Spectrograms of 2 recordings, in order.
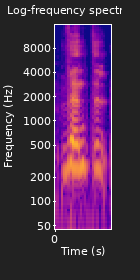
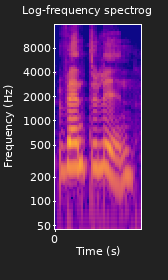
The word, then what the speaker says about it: Ventolin: Ventil Ventolin.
